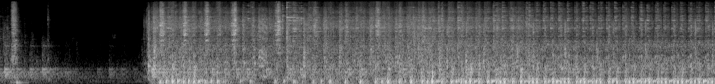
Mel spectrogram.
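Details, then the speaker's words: Neglected Nissan Frontier cranked after fuel dumped into intake (flooded): sputters, catching on two or three cylinders in uneven bursts but never running; spark present, owner suspects something stuck. "Well, that was definitely 2, maybe even 3 for a second there."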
